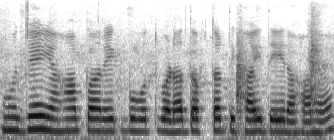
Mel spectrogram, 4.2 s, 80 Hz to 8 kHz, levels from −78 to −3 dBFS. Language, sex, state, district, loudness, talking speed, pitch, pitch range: Hindi, male, Chandigarh, Chandigarh, -15 LUFS, 155 wpm, 215 Hz, 205-220 Hz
